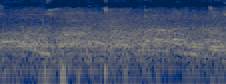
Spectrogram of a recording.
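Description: Live college basketball game sound: steady arena crowd noise under play around the basket, with faint indistinct voices.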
